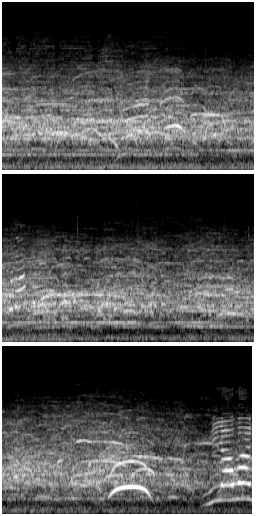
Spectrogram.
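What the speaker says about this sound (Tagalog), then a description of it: "Ang hiyawan, wala na talaga," A large political rally crowd in Pangasinan roars with sustained cheering, whoops and yells, a dense wall of excited voices that swells near the end, with a nearby speaker talking over it.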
